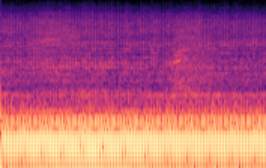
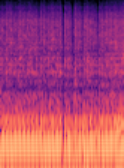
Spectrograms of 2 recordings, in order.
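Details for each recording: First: Petrol car ("the egg") idling steadily after misfire repair, settled down after running a while; deep even hum with regular soft pulse, no stumbles; normal warm idle, rear main leak still suspected. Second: Cold petrol engine on startup after a misfire fix and four new plugged-in parts idles low, rough and uneven, bogging and needing revs every few seconds; a stored cold start idle system code is being diagnosed; a rear main leak is also suspected.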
